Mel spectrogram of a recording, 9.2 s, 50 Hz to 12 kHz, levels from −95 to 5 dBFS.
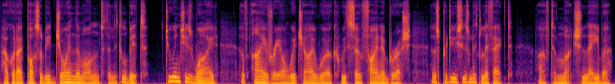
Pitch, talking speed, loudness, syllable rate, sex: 110 Hz, 210 wpm, -18 LUFS, 5.5 syllables/s, male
